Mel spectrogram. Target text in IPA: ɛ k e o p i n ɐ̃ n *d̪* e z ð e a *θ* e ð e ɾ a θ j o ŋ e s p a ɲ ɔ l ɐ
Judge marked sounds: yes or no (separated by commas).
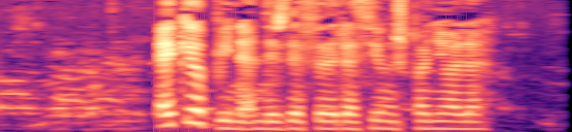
yes, no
